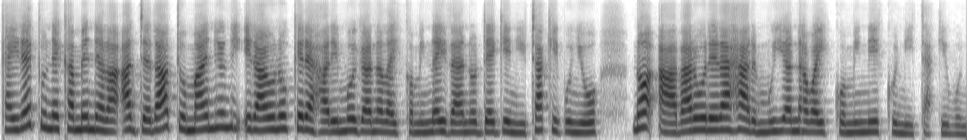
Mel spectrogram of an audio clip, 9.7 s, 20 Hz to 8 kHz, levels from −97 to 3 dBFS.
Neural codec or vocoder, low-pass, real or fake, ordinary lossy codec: codec, 16 kHz, 0.2 kbps, FocalCodec; none; fake; none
